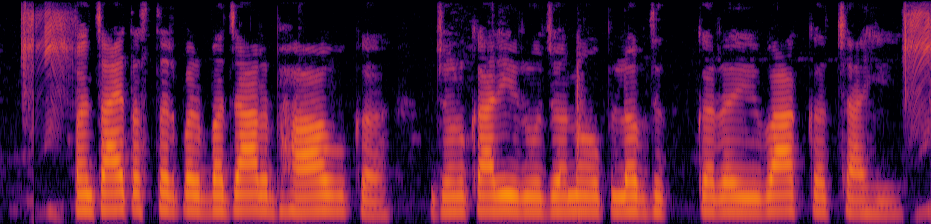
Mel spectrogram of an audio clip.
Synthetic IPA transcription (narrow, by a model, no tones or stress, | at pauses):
pənt͡ʃajət̪əst̪əɾpəɾbəd͡ʒaɾbʱawke | d͡ʒonkaɾiɾod͡ʒənoupləbd̪ʱkəɾəbakt͡ʃaɦi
